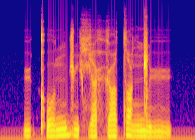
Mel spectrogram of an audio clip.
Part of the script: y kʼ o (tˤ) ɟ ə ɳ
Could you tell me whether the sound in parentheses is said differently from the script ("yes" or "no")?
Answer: yes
